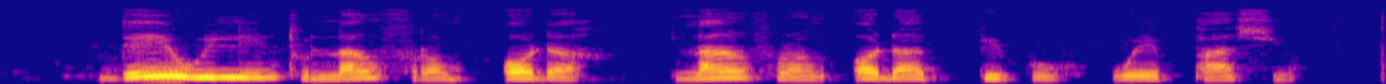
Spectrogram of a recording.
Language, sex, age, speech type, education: Nigerian Pidgin, male, 30-45, spontaneous, tertiary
